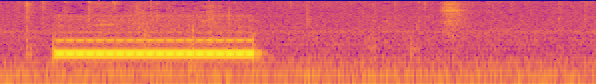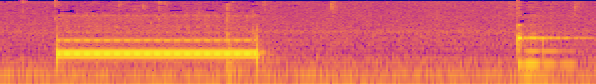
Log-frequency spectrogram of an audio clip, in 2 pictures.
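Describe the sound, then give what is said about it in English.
Telephone line tones as a call is placed: two steady, loud electronic tones lasting about two seconds each, separated by a few seconds of quiet line hiss, followed by a brief click near the end. No one speaks. “let me call”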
